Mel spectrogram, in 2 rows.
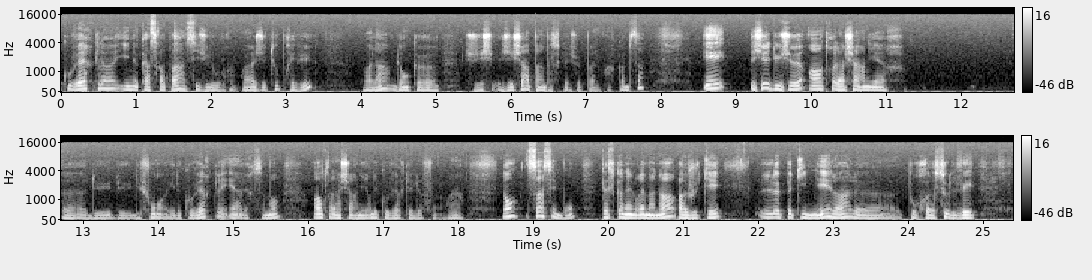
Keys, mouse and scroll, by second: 5.6 Escape, 7.2 Escape, 8.4-8.9 scroll up 1, 8.9-12.3 drag, 14.7-17.0 scroll, 17.9-18.6 typing, 20.1 3, 21.9-25.4 drag.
